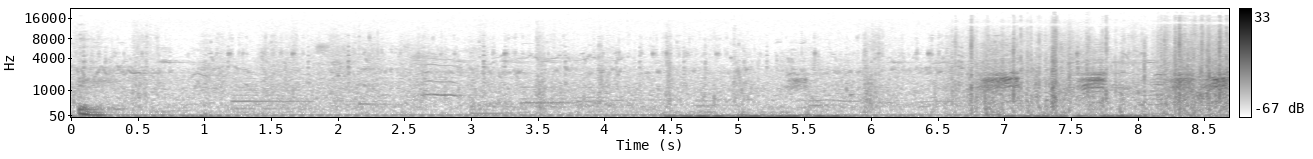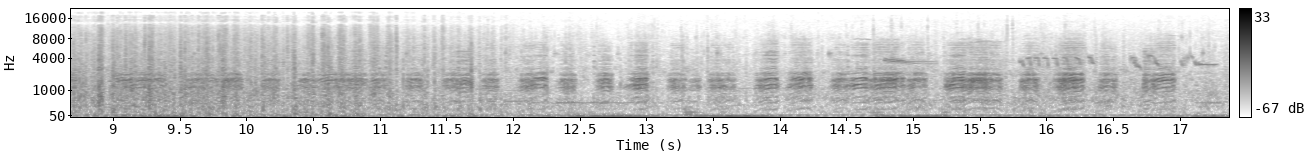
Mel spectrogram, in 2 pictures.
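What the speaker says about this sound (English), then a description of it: "Hi, ducks." Ducks quack repeatedly in Red Dead Redemption 2, a sparse few calls at first, then a denser, louder chorus of overlapping quacks and honks that keeps going.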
